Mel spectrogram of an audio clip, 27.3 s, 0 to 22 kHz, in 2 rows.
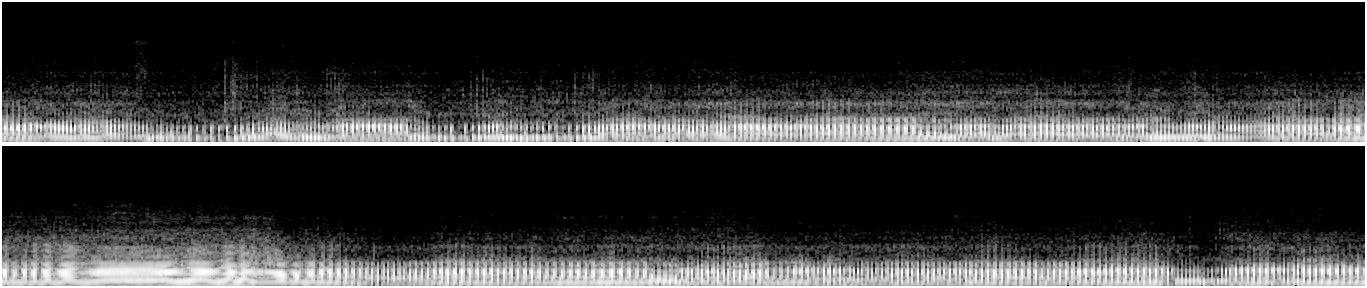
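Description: Honda CRF150L dirt bike's single-cylinder four-stroke engine running on an off-road trail ride, its pitch rising and falling with the throttle. About halfway through, the revs climb steadily for a few seconds, then drop sharply.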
